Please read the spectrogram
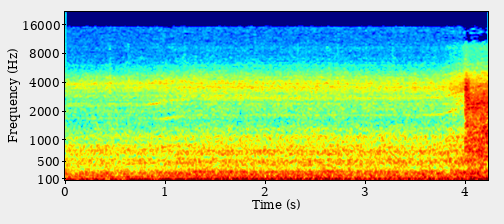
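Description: Light aircraft's propeller engine idling, heard from inside the cockpit as a steady low rumble.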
